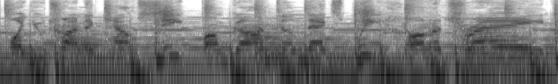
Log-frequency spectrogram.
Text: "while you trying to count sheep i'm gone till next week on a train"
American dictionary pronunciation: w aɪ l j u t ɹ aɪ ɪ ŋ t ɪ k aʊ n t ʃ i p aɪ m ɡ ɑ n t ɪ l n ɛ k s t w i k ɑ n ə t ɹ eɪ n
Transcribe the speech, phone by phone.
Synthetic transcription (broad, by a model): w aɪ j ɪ t ɹ aɪ ɪ ŋ t ɪ k aʊ n t s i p aɪ m ɡ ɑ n t ɪ l n ɛ k s t w i k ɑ n ə t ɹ eɪ n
